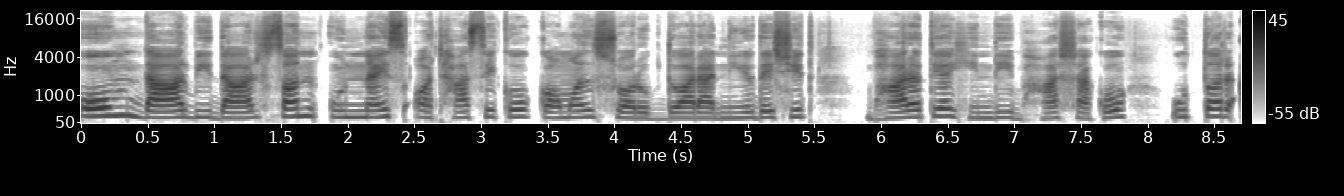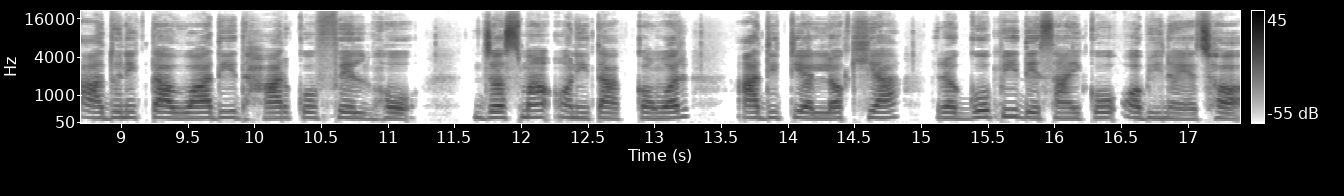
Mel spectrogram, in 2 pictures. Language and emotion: Nepali, neutral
